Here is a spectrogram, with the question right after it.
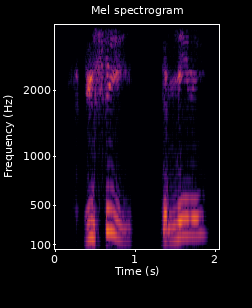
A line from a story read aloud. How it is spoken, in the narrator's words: said the father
